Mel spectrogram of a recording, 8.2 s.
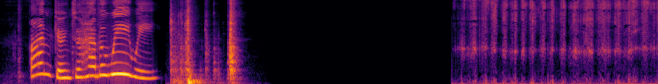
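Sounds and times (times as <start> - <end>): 
speech: 0.4 - 2.0
child brushing teeth with a toothbrush and toothpaste: 5.6 - 8.2.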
